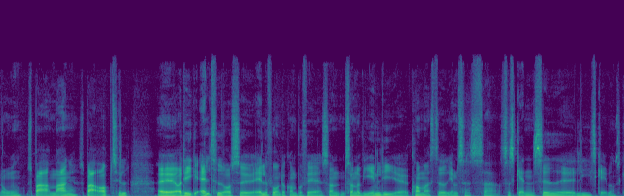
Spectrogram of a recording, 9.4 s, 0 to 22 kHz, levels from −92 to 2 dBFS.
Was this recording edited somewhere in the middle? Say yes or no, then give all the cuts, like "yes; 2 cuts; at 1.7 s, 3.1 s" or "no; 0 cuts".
no; 0 cuts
